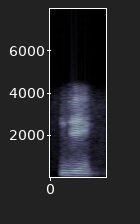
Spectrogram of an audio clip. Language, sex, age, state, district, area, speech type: Urdu, male, 18-30, Bihar, Purnia, rural, conversation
